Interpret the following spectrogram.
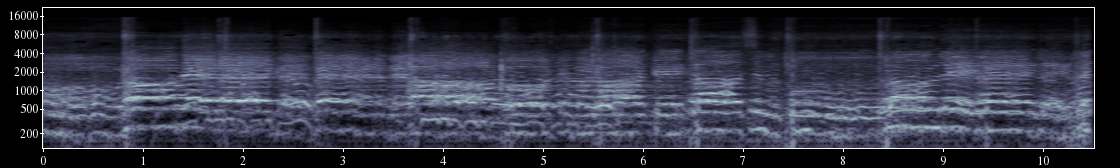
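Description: Men chanting a noha, a Shia lament, in unison, with the rhythmic slaps of chest-beating (matam) about once a second.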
